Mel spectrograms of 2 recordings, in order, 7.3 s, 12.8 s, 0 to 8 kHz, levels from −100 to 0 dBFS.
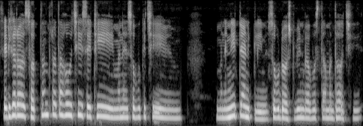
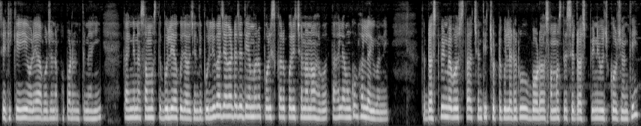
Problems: none marked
